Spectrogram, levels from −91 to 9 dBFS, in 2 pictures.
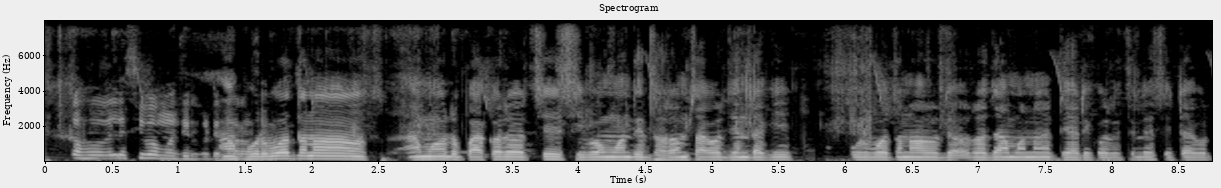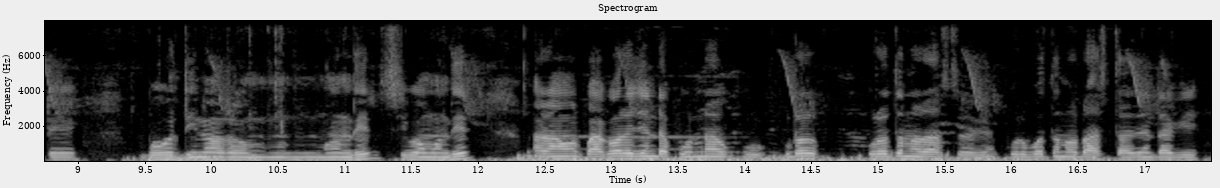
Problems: constant background noise, background conversations at intervals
